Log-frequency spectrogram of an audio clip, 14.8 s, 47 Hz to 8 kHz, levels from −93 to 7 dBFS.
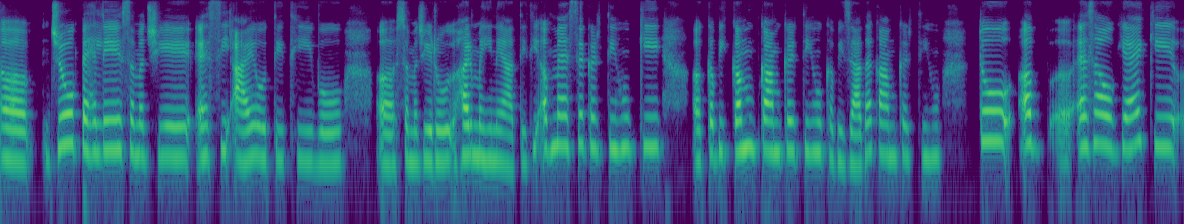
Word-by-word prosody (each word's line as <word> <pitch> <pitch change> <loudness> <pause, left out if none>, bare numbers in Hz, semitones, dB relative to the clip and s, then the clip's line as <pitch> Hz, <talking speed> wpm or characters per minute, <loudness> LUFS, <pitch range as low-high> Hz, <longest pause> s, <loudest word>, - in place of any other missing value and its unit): अ, 205 -2 +5 0.2
जो 275 +7 +4
पहले 250 +1 +3
समझिए 225 -2 -2 0.2
ऐसी 225 +3 -4 0.2
आय 200 +2 +3
होती 210 -2 -5
थी 200 -1 -10
वो 190 -1 -4 0.7
अ, 185 -1 +2
समझिए 200 +1 -3
रो 200 0 0 0.2
हर 225 0 +7
महीने 210 -2 -3
आती 180 +2 -8
थी, - - -5
अब 255 - +1
मैं 280 +1 +1
ऐसा 280 +2 -3
करती 265 -1 -5
हूँ 265 +1 -4
कि 275 -1 -3 0.4
अ, 205 - +1
कभी 240 +1 -2
कम 260 +2 +5
काम 245 -1 +5
करती 245 0 -4
हूँ, 240 0 -5
कभी 205 -2 -8
ज़्यादा 190 +5 0
काम 225 -2 0
करती 220 0 -12
हूँ। 215 0 -10 0.5
तो 315 - +2 0.5
अब 285 -3 +2 0.5
ऐसा 275 +2 +3
हो 280 -1 +5
गया 265 0 +3
है 300 +2 +1
कि 275 -1 -3
230 Hz, 160 wpm, -23 LUFS, 210-265 Hz, 0.7 s, हर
